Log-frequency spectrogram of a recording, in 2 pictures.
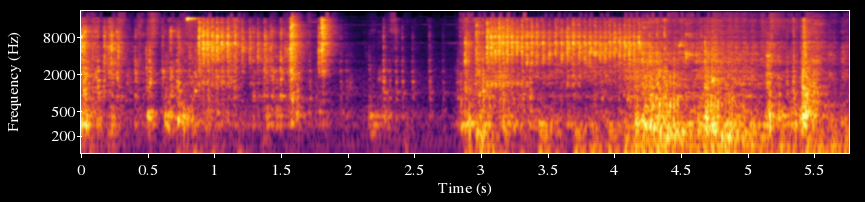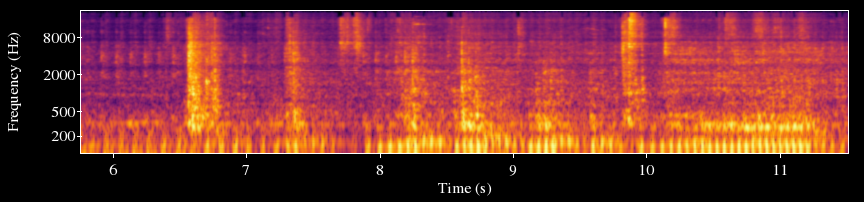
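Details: Suzuki Smash FI fuel-injected motorcycle road-tested after replacing worn three-shoe clutch (lining worn to metal caused juddering, jerky pull-away); starts cleanly, pulls away into even drone with smooth throttle changes, no judder: runs fine, no shaking.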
